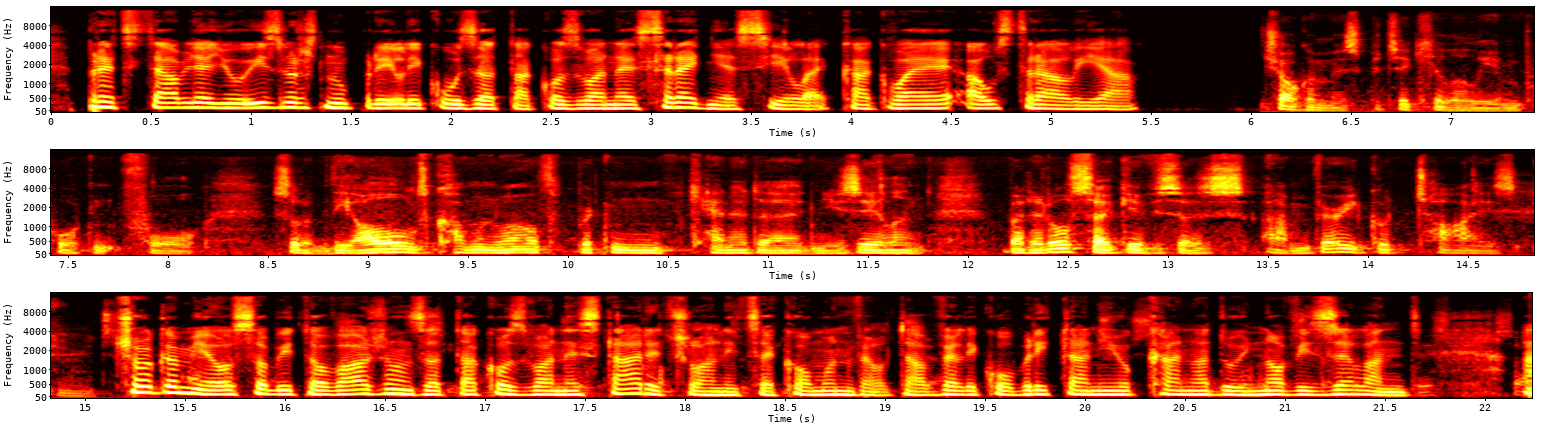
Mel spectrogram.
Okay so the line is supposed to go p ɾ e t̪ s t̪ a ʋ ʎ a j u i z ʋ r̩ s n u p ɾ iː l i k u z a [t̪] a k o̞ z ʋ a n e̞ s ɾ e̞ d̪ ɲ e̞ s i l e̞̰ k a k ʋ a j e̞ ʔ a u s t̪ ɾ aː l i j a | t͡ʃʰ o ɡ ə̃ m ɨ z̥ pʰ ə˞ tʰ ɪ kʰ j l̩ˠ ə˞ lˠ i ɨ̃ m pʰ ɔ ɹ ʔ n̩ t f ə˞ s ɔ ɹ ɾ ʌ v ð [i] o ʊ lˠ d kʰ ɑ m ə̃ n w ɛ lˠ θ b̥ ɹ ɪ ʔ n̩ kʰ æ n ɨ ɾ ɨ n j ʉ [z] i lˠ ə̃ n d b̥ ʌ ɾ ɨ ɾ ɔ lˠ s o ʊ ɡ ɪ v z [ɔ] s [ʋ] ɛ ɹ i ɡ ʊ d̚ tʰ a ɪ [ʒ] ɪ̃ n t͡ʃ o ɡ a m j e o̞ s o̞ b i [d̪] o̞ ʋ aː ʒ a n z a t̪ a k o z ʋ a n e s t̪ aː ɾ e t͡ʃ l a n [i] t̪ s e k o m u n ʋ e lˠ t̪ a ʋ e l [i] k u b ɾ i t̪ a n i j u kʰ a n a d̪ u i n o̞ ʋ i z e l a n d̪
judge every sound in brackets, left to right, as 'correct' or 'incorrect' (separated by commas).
correct, correct, correct, incorrect, incorrect, incorrect, incorrect, correct, correct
